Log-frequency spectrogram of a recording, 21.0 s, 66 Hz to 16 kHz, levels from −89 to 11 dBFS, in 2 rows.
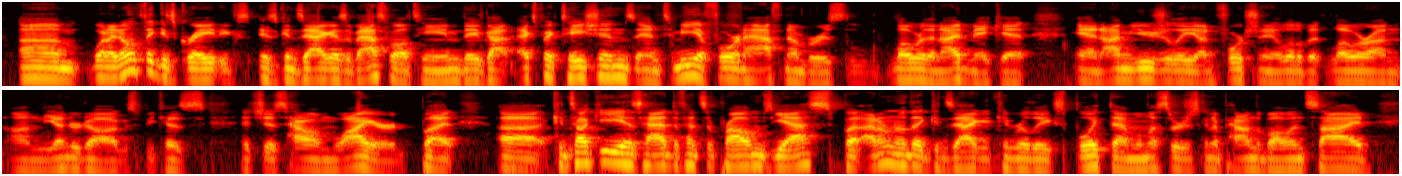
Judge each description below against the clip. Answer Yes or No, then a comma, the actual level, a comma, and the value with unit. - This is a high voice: No, low, 100 Hz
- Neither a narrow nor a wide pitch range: Yes, average, 3.5 semitones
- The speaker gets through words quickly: Yes, fast, 220 wpm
